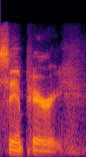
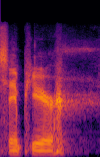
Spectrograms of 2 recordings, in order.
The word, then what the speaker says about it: Sampiri: It is Sampiri. Everybody says Sampierre.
